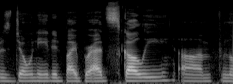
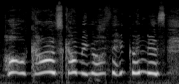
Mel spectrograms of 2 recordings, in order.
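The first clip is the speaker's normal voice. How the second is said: much higher and louder, thrilled each car arrives; high excited relief; 12 dB louder than usual. Retold or imitated. To herself as helpers drive up, a high thrilled squeal.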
